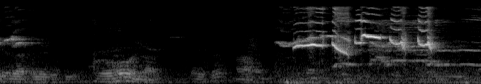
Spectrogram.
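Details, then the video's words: Caged orange-headed thrush after its moult, beginning to sing freely again: faint low murmurs first, then a loud burst of varied high whistles, slurred trills and sharp rising-falling notes over a steady background hum. "memancing suara anis merah setelah ngurag"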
